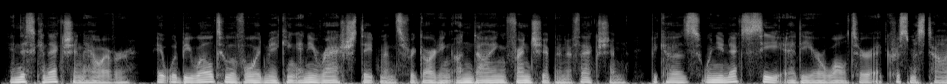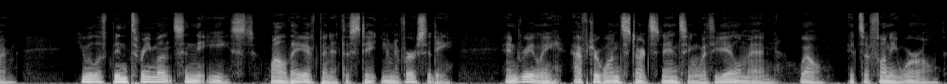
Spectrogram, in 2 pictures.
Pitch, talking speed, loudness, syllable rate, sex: 90 Hz, 190 wpm, -18 LUFS, 5.5 syllables/s, male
